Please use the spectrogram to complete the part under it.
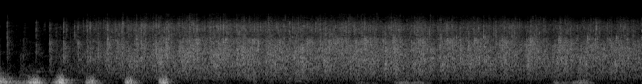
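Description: An audience claps loudly during a church service, dense, sustained applause running the whole time at a steady, strong level, with a few heavier low claps near the start.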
